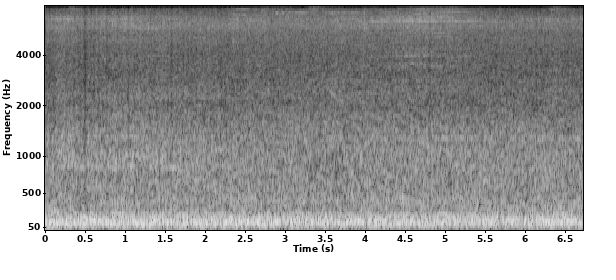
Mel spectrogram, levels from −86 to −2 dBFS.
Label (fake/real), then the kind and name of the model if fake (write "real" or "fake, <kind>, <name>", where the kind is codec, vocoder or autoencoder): real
